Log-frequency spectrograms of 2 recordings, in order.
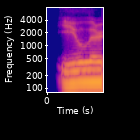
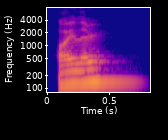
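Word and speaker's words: Euler: don't worry uh and eer is pronounced oer oer because uh e in or AER is pronounced Oiler because e in German is pronounced oi okay okay okay uh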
